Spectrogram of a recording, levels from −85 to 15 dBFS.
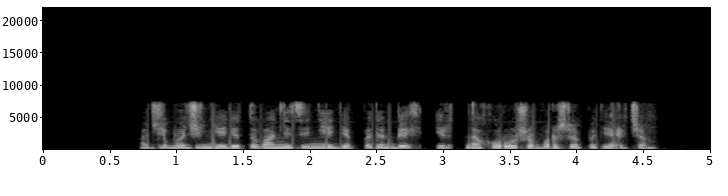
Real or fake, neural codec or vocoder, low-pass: real; none; 7.2 kHz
